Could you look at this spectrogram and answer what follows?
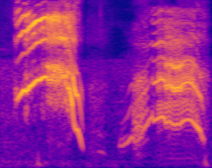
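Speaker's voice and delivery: high piercing scream of panic. Real, not acted. Player screaming at the tornado in the game, high panicked shriek. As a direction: shriek as the tornado grabs you.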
